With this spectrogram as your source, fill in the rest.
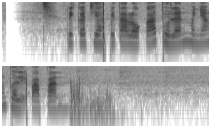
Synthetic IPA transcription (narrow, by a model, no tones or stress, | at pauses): rikəd̪̥i̤jahpit̪alokad̪̥o̤lanməɲaŋb̥a̤lɪʔpapan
